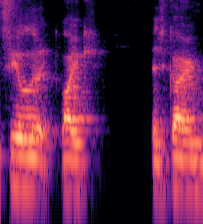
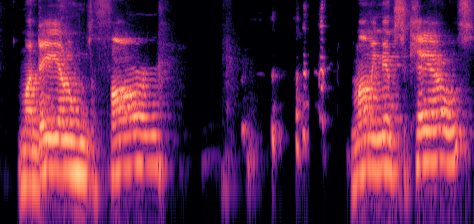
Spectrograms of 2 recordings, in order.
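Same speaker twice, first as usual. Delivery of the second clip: pitched-up, put-on American accent; 7 semitones higher than usual. Asked by another speaker to give some American accent, the speaker tries an American accent. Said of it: "give us some American accent".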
